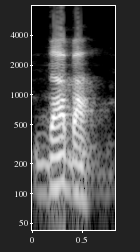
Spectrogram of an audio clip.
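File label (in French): "daba", French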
